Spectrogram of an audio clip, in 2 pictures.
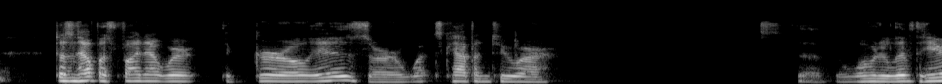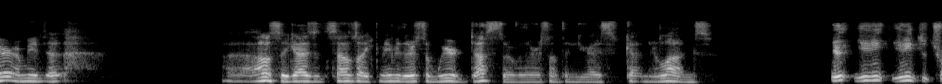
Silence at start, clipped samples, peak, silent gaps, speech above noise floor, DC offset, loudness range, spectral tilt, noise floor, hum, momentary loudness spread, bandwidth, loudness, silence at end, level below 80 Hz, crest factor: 0 s; under 0.1%; -2 dBFS; 6.05-7.58 s, 10.91-11.62 s, 17.09-17.73 s; 44 dB; under 0.1%; 8 LU; -5.5 dB/octave; -64 dBFS; none; 18 LU; 8 kHz; -21 LUFS; 0 s; -64 dBFS; 20 dB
